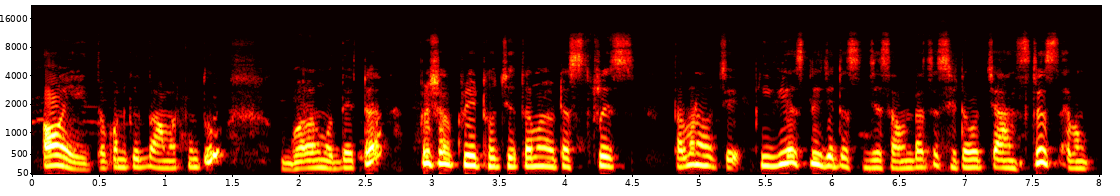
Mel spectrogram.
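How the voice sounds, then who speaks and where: A woman teaches a literature class with a mellow, warm tone. She explains patiently, goes back over each point, and slips English terms into her speech. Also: medium pitch, no room sound. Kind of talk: explanatory lecture.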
